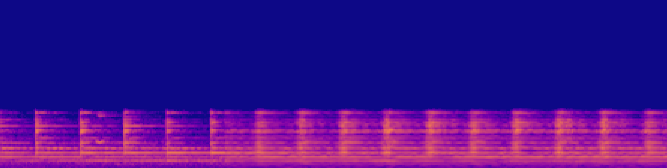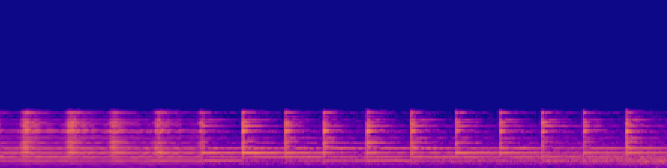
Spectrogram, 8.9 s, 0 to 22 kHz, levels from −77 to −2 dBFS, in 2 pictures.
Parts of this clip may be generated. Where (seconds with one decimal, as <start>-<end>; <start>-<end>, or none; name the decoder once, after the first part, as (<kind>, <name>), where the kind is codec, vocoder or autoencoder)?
1.5-5.8 (vocoder, HiFi-GAN)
